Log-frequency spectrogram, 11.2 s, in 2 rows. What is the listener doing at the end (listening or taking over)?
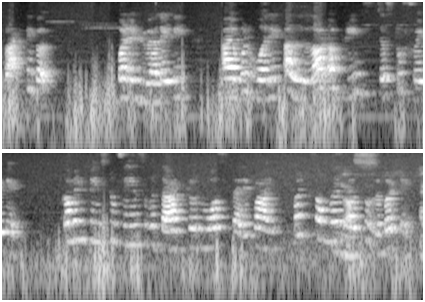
taking over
